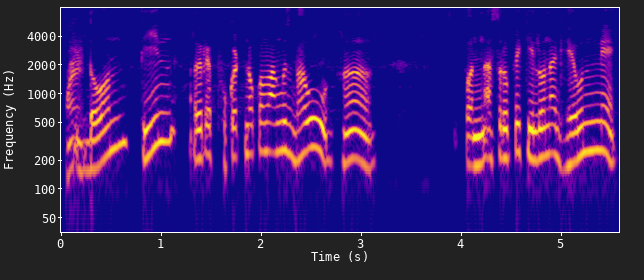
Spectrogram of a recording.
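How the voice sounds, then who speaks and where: A man's voice: high voice, animated, measured pace, a bit bright, full character voice. A man voicing a defensive, grumbling village mango seller with a Vidarbha Marathi accent. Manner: sing-song, defensive, grumbling. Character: cheerful singing village mango seller Diwakar.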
